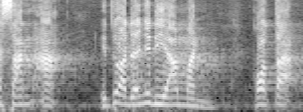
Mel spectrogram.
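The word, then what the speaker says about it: صنعاء: Maka kata Nabi, nanti Allah pasti akan membagikan agama ini, mengembangkan agama ini hingga merata dari mulai Son'a, tulisannya Son'a, bacanya San'a, itu adanya di Yaman, kota namanya Son'a, sampai ke Hadrul Maut, ya, sampai kota Hadrul Maut.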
